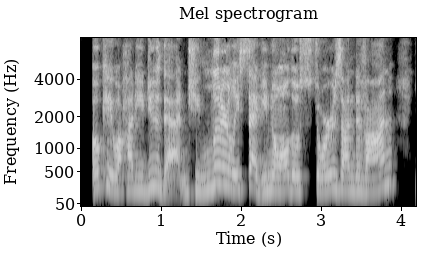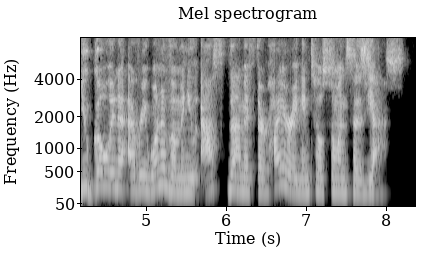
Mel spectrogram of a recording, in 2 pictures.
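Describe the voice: At a fast pace, a woman speaks with ordinary pitch variation. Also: medium pitch for a woman.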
